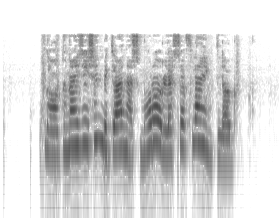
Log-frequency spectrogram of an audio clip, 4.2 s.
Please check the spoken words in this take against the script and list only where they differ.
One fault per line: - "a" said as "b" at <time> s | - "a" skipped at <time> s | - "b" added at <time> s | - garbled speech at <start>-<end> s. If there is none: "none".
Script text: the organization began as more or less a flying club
none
